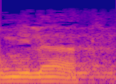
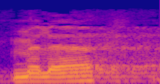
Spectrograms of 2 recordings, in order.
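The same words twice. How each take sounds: First: ملاك said milāk, with an "i" after the m; short i in the first syllable of ملاك, "mi-lāk"; kasra on ملاك. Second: ملاك said malāk, with an "a" after the m; fatha on ملاك. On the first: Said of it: "أو ملاك بالكسر". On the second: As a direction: open first vowel in ملاك, "ma-lāk". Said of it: "ملاك بالفتح". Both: Shown as a demonstration.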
